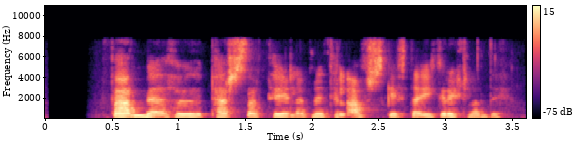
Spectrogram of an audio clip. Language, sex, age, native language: Icelandic, female, 40-49, Icelandic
